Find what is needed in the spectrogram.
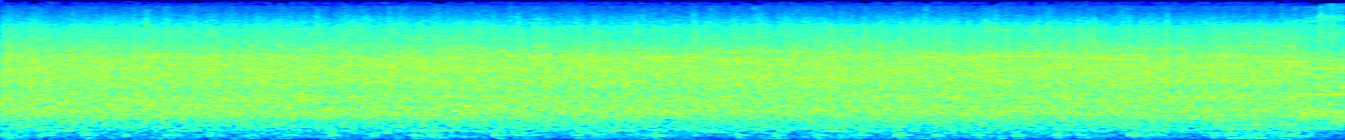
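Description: Stadium crowd cheering in a steady, unbroken roar, the home fans celebrating a touchdown just scored on a kickoff return.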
